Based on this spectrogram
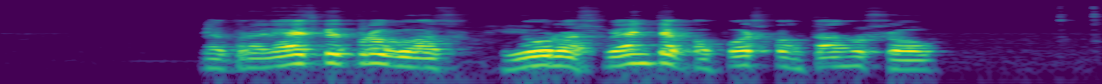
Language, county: Lithuanian, Kaunas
